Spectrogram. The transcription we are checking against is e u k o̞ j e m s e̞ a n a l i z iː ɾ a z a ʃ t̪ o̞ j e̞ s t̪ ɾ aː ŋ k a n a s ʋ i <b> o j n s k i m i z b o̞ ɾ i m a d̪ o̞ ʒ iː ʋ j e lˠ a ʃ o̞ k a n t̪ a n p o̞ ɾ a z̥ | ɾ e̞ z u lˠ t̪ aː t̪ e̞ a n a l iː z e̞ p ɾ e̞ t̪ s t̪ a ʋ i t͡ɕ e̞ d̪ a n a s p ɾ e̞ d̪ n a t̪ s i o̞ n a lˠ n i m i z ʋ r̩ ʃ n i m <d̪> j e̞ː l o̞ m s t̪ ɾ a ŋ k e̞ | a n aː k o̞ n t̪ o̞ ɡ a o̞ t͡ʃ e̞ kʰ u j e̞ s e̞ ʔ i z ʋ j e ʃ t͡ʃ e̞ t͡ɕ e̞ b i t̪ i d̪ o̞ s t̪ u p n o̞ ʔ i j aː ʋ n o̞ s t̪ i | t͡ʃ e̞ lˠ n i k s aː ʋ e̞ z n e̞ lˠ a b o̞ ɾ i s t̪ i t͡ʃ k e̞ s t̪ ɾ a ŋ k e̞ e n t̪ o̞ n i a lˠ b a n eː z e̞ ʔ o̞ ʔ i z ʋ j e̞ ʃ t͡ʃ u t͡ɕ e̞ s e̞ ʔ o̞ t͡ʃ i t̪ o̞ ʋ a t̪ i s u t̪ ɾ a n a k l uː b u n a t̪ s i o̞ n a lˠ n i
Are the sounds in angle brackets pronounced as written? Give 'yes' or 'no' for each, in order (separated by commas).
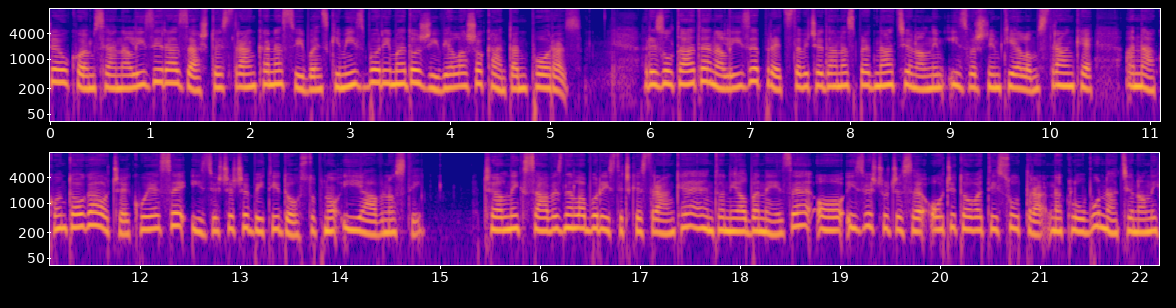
yes, no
